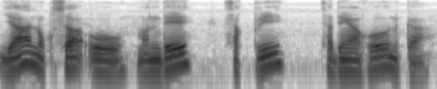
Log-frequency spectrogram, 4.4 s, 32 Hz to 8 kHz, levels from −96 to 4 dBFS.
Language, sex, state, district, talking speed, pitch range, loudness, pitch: Garo, male, Meghalaya, South Garo Hills, 80 wpm, 100-125 Hz, -20 LUFS, 110 Hz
